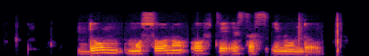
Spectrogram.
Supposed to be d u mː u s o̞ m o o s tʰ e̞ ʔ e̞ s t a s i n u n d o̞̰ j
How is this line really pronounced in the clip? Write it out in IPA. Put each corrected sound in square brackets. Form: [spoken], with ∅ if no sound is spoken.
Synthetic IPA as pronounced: d u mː u s o̞ [n] o o [f] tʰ e̞ ʔ e̞ s t a s i n u n d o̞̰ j

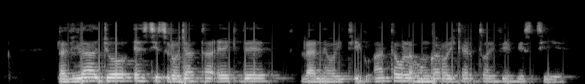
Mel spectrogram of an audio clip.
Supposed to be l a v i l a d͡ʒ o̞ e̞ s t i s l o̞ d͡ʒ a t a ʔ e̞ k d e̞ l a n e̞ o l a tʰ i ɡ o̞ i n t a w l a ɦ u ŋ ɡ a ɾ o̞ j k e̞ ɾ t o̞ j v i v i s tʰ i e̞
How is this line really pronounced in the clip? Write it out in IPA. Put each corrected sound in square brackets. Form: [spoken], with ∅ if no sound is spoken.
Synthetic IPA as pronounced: l a v i l a d͡ʒ o̞ e̞ s t i s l o̞ d͡ʒ a t a ʔ e̞ k d e̞ l a n e̞ o l [i] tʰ i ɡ o̞ [a] n t a w l a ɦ u ŋ ɡ a ɾ o̞ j k e̞ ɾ t o̞ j v i v i s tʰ i e̞

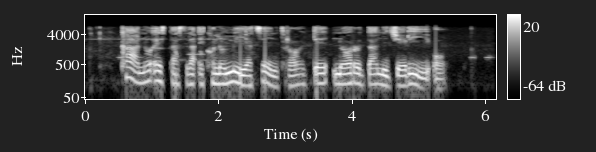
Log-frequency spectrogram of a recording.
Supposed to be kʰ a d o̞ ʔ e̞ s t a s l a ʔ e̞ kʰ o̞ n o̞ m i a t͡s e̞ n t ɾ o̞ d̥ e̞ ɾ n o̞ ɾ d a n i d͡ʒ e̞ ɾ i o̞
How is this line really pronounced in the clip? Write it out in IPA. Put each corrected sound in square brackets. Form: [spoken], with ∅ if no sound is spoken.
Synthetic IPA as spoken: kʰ a [n] o̞ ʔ e̞ s t a s l a ʔ e̞ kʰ o̞ n o̞ m i a t͡s e̞ n t ɾ o̞ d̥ e̞ [∅] n o̞ ɾ d a n i d͡ʒ e̞ ɾ i o̞

